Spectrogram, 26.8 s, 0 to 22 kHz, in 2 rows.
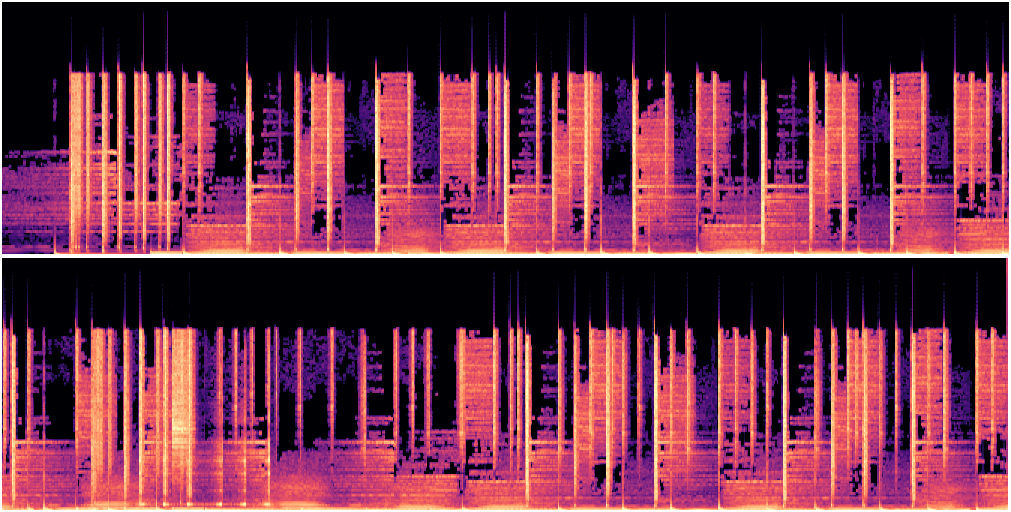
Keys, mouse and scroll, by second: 4.0 click, 5.1 Tab, 6.5 click, 7.1 z, 8.8 click, 9.0 g, 13.0 click, 13.8-21.4 drag, 23.7-26.8 drag.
